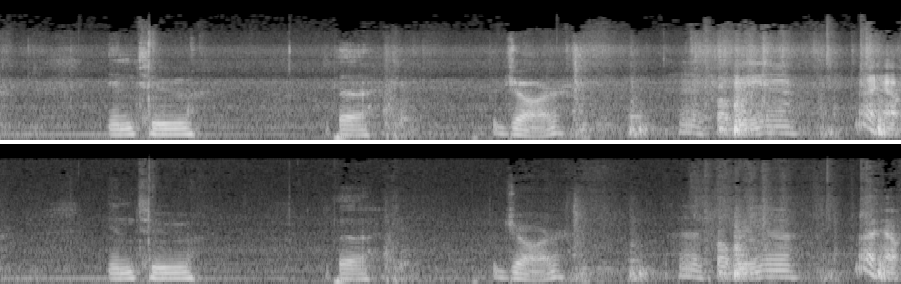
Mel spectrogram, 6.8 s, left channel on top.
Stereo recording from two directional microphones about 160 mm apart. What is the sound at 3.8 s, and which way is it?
Speech, 15° left (ahead or behind).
